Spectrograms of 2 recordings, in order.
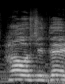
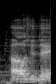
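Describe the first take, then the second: First: It is said in a warm, friendly tone. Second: It is said in a dead, dry tone.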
